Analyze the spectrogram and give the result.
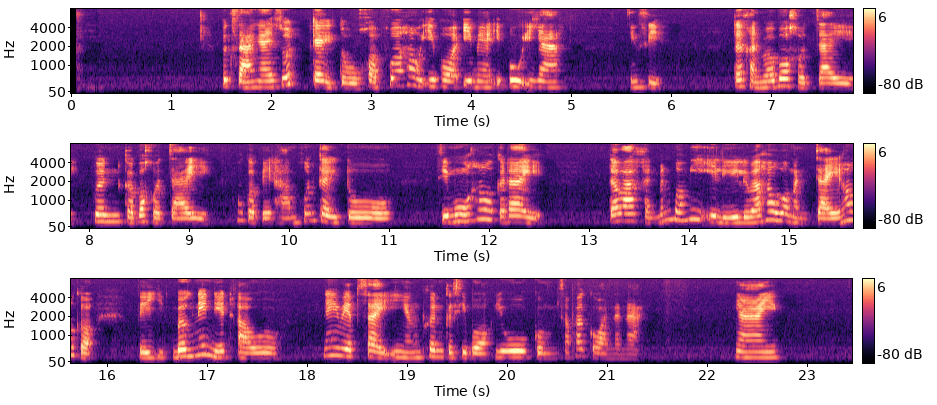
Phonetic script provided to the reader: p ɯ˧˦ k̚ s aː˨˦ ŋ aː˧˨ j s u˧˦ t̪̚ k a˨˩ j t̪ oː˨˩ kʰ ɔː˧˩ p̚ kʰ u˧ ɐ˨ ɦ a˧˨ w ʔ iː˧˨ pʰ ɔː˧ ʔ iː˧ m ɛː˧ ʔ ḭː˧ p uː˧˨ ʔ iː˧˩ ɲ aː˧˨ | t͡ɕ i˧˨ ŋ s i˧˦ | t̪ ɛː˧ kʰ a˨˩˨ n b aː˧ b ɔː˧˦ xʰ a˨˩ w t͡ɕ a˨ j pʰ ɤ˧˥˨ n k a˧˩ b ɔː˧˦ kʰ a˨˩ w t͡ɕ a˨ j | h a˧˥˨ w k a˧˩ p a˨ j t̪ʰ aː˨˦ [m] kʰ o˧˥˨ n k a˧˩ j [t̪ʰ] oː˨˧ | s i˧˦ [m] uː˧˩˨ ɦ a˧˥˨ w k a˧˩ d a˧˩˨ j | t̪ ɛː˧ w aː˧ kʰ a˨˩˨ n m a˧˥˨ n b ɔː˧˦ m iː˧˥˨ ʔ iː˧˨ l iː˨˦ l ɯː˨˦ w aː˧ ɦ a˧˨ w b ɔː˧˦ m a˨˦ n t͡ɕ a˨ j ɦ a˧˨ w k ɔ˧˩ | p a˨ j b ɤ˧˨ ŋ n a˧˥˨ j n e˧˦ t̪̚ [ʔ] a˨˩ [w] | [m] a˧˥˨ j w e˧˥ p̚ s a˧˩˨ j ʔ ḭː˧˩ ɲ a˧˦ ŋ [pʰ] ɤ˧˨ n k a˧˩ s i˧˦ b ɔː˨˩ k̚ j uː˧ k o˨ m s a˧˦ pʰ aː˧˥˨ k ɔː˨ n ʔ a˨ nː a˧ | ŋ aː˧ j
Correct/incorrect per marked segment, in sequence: correct, incorrect: t̪, correct, correct, correct, incorrect: n, correct

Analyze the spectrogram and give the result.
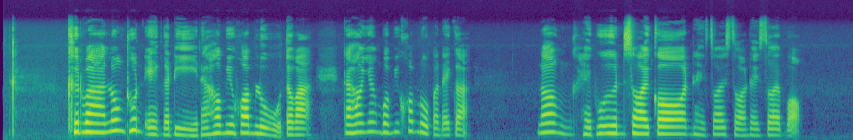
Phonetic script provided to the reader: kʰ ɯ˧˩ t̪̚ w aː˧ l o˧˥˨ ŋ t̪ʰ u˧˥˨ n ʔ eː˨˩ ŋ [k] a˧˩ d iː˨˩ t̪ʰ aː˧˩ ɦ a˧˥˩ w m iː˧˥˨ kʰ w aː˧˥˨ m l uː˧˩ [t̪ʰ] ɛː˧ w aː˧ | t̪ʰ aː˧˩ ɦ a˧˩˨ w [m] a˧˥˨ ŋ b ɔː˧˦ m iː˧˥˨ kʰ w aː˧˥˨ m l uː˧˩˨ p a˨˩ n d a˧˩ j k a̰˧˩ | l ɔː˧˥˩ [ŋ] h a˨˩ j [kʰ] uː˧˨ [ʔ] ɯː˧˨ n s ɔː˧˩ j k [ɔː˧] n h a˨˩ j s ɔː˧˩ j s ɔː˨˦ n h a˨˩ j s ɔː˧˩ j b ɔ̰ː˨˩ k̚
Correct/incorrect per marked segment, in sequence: correct, incorrect: t̪, incorrect: ɲ, correct, incorrect: pʰ, correct, correct

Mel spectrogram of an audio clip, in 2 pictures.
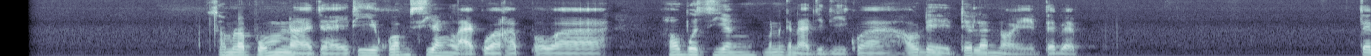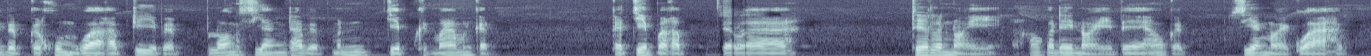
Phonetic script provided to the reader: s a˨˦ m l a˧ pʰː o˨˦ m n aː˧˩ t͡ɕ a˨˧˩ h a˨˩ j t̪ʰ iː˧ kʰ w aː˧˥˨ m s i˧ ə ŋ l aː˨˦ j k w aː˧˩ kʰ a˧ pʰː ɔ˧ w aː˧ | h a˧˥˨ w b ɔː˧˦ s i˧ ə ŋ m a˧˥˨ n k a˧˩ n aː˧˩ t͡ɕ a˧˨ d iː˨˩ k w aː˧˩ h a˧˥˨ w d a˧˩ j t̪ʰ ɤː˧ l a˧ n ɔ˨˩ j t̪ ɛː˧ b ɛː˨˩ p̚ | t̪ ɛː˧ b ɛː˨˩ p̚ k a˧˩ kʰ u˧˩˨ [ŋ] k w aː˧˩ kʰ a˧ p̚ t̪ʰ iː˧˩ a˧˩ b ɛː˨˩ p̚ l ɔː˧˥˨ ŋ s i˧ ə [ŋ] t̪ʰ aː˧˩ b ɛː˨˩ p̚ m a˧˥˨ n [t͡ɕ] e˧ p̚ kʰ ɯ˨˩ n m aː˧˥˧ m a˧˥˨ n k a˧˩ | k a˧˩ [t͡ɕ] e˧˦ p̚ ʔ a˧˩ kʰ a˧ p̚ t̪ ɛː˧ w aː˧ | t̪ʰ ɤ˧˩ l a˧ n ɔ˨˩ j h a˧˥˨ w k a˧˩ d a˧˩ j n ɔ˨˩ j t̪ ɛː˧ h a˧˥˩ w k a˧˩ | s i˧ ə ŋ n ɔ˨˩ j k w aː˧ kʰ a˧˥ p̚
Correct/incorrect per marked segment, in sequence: incorrect: m, correct, correct, correct

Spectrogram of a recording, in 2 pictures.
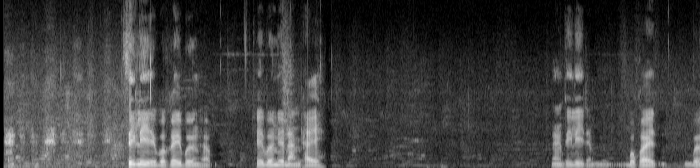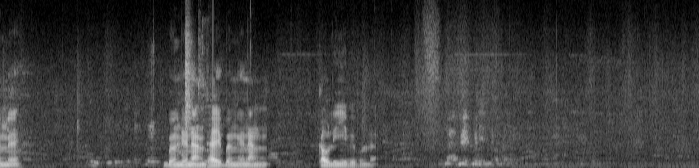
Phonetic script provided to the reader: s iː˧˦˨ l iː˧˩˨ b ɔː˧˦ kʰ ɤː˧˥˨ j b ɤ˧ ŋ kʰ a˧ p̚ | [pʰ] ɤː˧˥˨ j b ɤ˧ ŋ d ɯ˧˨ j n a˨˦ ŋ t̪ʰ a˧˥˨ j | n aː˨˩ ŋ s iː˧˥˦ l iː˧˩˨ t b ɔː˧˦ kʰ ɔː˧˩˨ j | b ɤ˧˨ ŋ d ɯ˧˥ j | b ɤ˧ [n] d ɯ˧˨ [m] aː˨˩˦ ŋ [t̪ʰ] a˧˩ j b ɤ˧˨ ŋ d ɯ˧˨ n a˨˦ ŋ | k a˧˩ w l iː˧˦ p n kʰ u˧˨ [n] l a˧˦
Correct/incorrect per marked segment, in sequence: incorrect: kʰ, incorrect: ŋ, incorrect: n, correct, correct

